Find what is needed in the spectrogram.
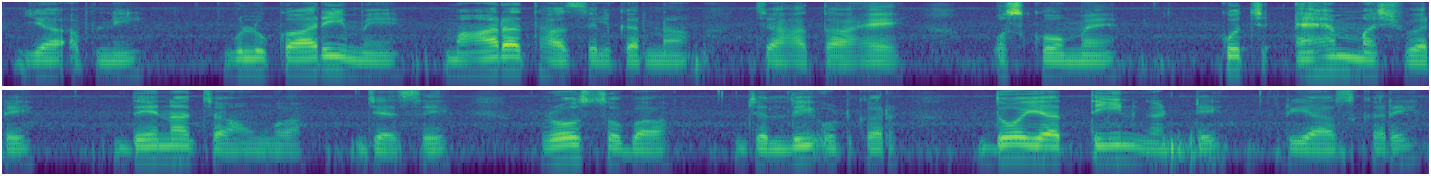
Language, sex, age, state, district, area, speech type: Urdu, male, 18-30, Uttar Pradesh, Shahjahanpur, rural, spontaneous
